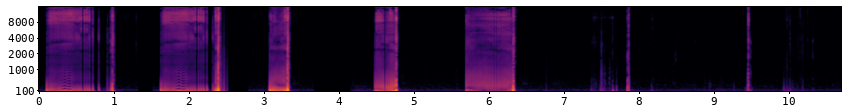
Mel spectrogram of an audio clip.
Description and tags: Whiteboard marker cap-off
the squeaky sound when you take the cap off a dry erase marker. recorded with zoom h4n
cap, dry-erase-marker, marker-cap, marker-squeak, marker, magic-marker, squeak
